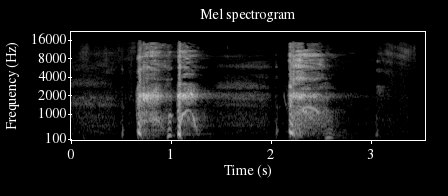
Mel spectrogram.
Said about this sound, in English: excuse me. I think I've become allergic to this pulpit or something. It's like I can hardly get up here without coughing.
